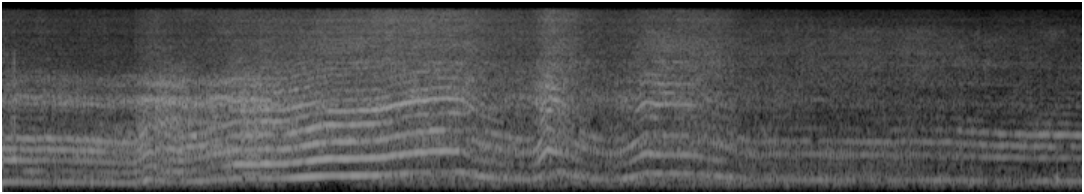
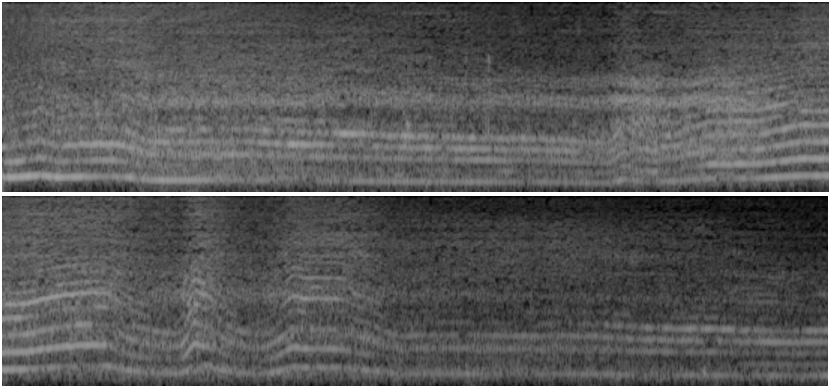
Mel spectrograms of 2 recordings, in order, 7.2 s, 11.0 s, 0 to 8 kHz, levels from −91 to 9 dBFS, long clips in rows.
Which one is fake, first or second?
first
